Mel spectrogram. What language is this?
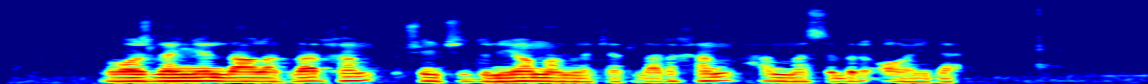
Uzbek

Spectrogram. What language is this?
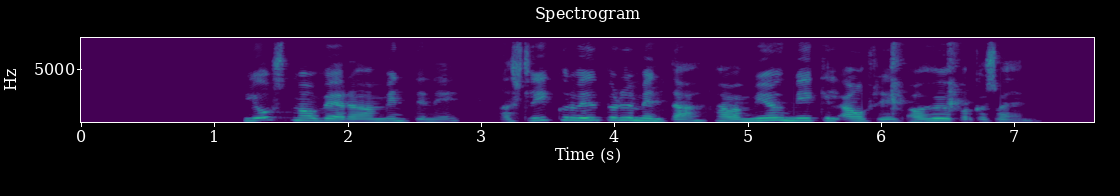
Icelandic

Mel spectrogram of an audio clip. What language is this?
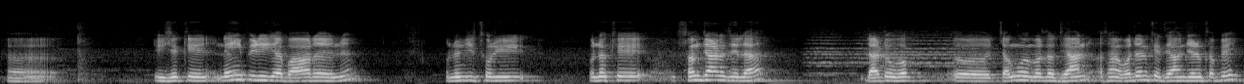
Sindhi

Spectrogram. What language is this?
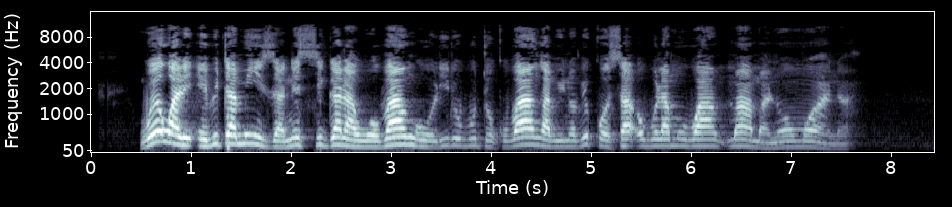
Ganda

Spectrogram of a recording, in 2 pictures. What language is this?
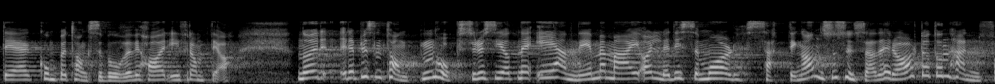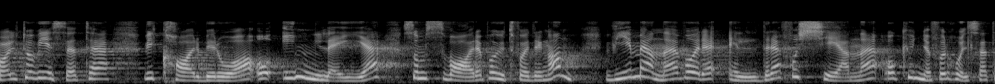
Norwegian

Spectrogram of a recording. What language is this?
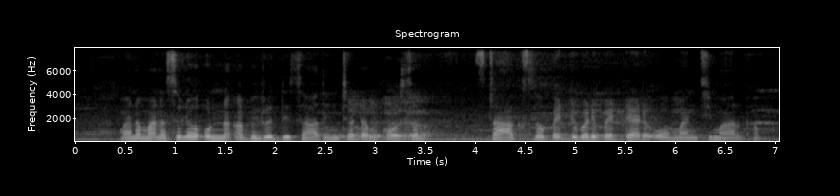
Telugu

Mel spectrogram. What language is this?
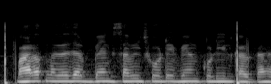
Hindi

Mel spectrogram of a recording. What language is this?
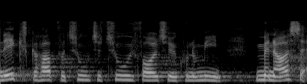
Danish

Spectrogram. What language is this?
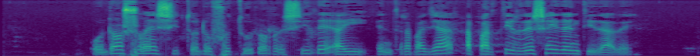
Galician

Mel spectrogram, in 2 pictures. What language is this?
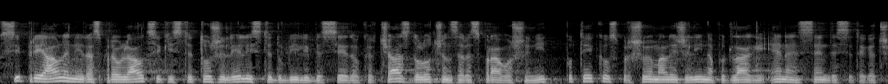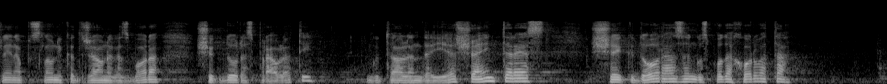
Slovenian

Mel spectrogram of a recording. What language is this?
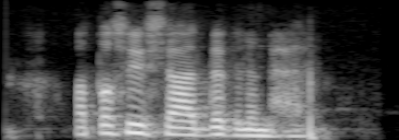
Kabyle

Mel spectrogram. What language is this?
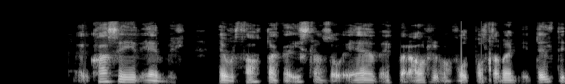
Icelandic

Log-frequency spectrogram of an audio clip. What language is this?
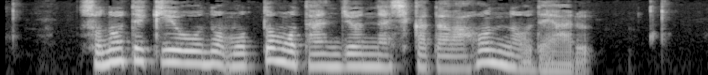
Japanese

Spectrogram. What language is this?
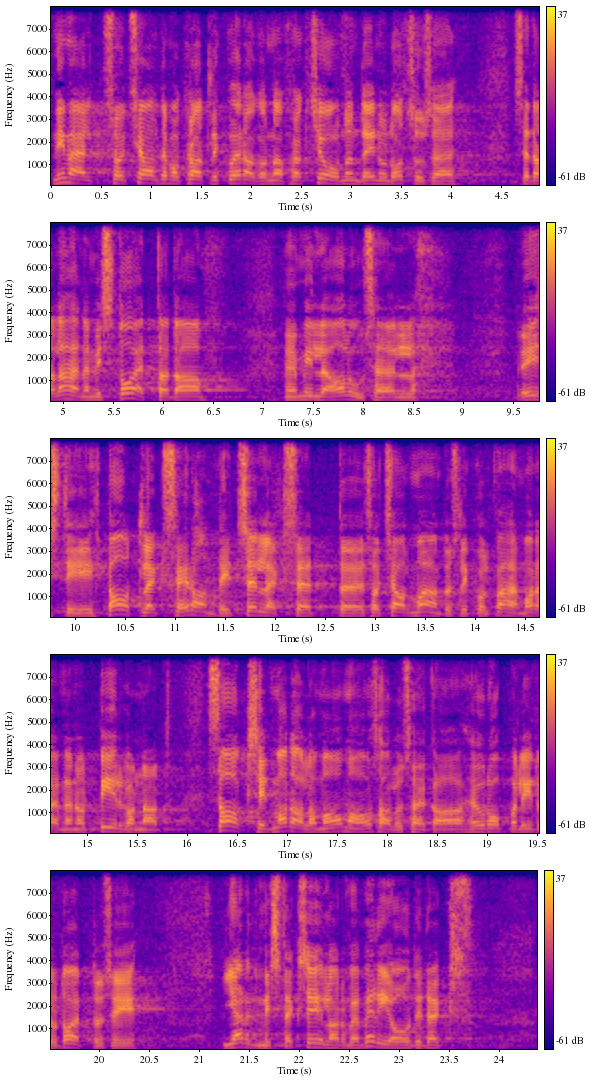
Estonian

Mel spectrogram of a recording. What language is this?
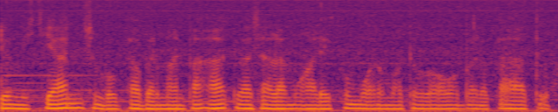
Indonesian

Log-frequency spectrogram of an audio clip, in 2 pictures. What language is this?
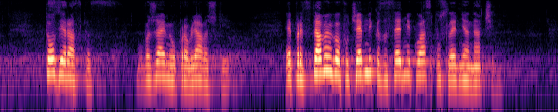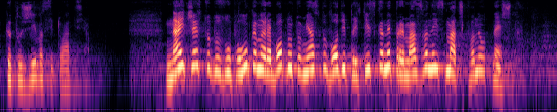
Bulgarian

